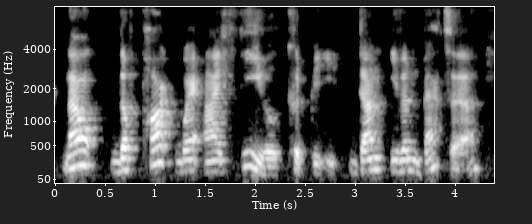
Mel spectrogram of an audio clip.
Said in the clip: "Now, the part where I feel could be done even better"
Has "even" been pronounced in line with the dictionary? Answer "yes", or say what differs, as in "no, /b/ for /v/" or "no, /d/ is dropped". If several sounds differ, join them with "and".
yes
